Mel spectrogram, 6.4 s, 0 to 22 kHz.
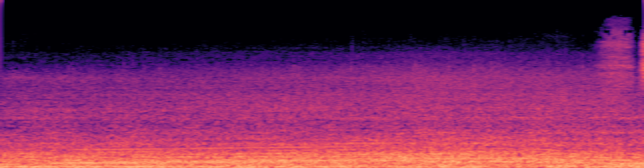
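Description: BMW X3 20i M Sport SUV accelerating from 70 to 110 km/h, heard from the cabin as a steady, loud low engine and road rumble that holds constant throughout.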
